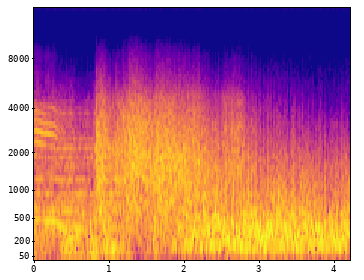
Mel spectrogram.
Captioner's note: thunder crashes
